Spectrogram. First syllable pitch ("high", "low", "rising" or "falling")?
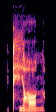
low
